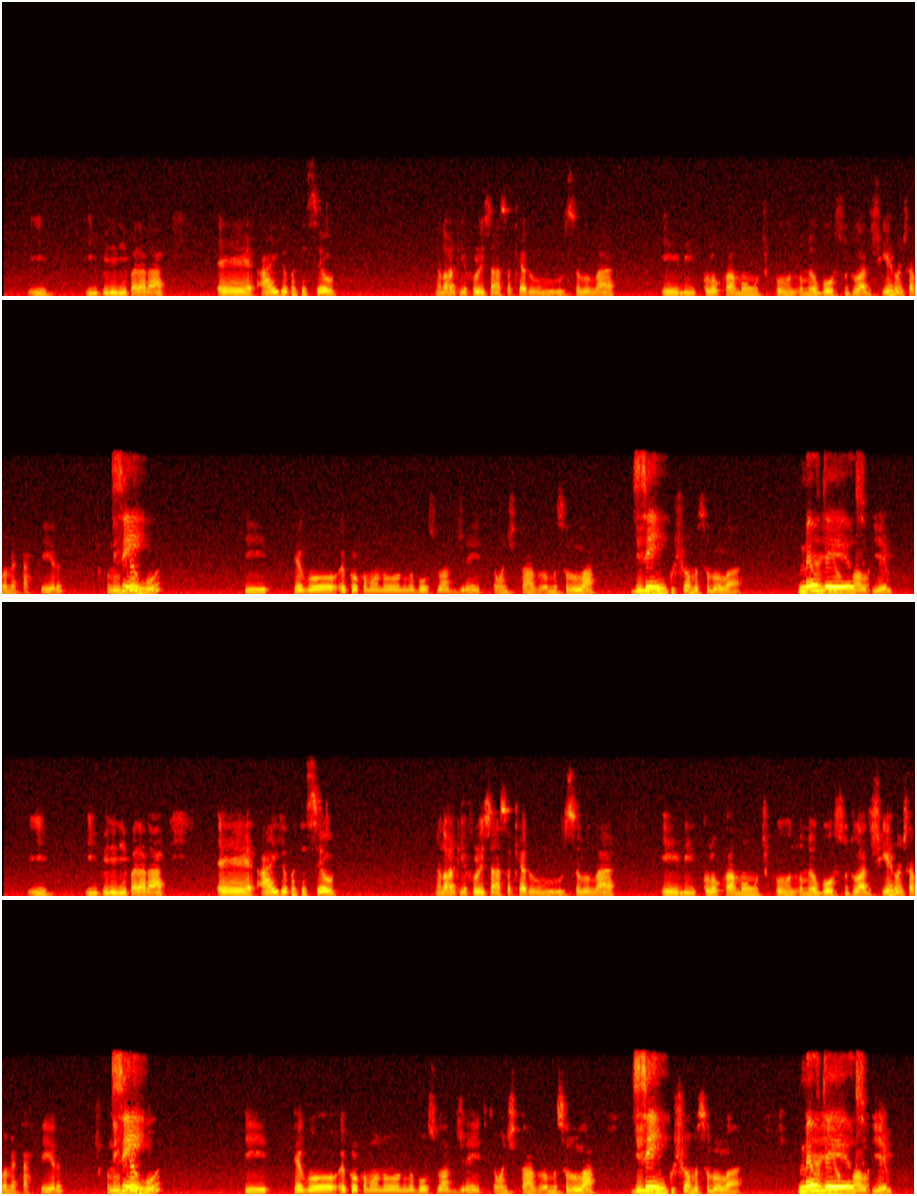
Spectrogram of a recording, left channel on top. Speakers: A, on the right; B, on the right.
A: e, e piriri, parará. É, aí, o que aconteceu? Na hora que ele falou isso, ah, só quero o o celular, ele colocou a mão, tipo, no meu bolso do lado esquerdo, onde estava a minha carteira, tipo, nem
B: Sim,
A: pegou, e pegou, eu colocou a mão no, no meu bolso do lado direito, que é onde estava o meu celular. E
B: sim.
A: aí, ele puxou meu celular.
B: Meu
A: E aí,
B: Deus.
A: eu falo, e, aí-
